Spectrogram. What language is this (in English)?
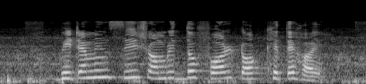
Bangla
